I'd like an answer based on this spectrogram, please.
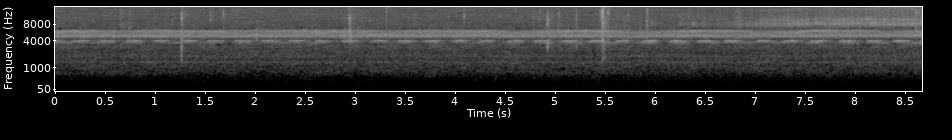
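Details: Insects singing continuously near a bonfire, bright high ringing bands and a fast rhythmic pulsed trill, punctuated by several sharp crackles and pops from burning wood.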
